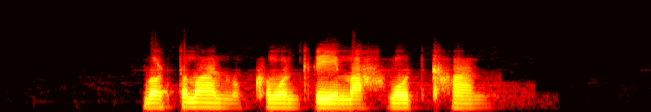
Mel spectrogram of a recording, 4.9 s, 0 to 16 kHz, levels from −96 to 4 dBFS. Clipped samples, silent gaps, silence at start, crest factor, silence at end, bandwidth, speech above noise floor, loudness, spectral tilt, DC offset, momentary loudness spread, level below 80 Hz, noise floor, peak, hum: under 0.1%; none; 1.1 s; 20 dB; 1.25 s; 3.8 kHz; 72 dB; -19 LUFS; -12 dB/octave; under 0.1%; 7 LU; -62 dBFS; -90 dBFS; -2 dBFS; none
